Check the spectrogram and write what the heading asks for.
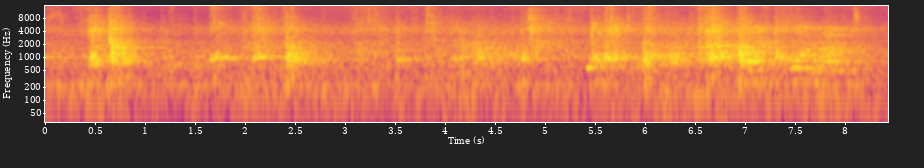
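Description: Sharp smacks of a small rubber ball struck by hand and hitting a concrete one-wall court during a rally, several strikes a second or more apart, with voices chattering in the background.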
